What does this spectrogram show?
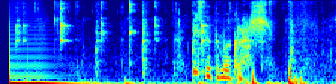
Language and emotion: Russian, positive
